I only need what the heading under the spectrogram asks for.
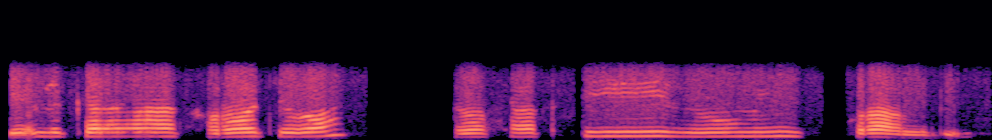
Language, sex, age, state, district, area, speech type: Santali, female, 45-60, West Bengal, Bankura, rural, conversation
